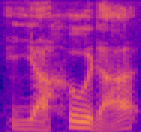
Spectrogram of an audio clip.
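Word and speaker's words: Yehuda (יהודה): Now, the word hand is the word yud, and you can see here in the name Yehuda, which is how Judah is pronounced, you can see the first and fourth letters spell the word yud, which is hand.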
